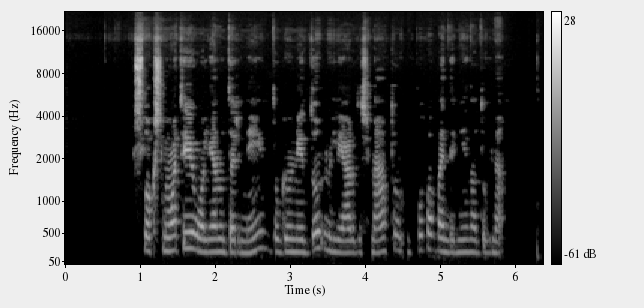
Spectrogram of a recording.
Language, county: Lithuanian, Kaunas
